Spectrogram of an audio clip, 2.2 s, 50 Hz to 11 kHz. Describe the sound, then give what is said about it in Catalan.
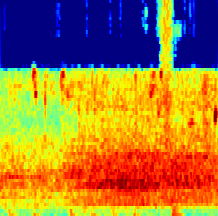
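Kyle Gail dribbles a basketball across half court for Joventut in the last minute of a game at 76–67, a steady series of dull, regular bounces set against a loud, constant roar of arena crowd noise. “Pilota per Kyle Gail, botant la mitja pista, atacant llarg el Joventut, defensat per Sasso Salin.”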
